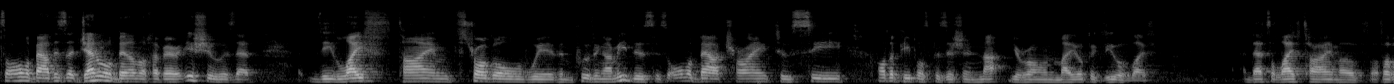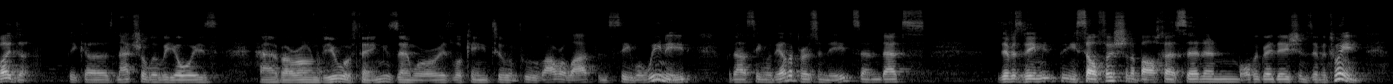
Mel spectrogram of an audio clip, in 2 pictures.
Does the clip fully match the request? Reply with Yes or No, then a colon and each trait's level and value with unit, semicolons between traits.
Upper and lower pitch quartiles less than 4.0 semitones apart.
Yes: average, 3.4 semitones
